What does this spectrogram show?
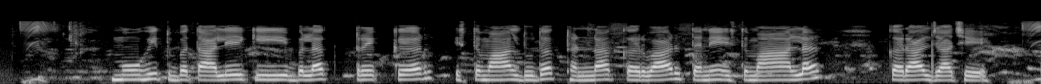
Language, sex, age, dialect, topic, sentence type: Magahi, female, 18-24, Northeastern/Surjapuri, agriculture, statement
